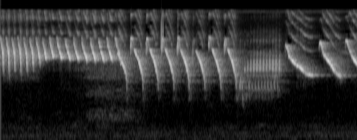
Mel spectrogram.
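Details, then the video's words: Canary song meant to set quiet canaries singing: a quick high rattling trill gives way to spaced downward-slurred whistles, a buzzy burst, then clear descending sweeps. "Suara Kenari Gacor Yang Malas Bunyi Awas Kaget Ikut Bunyi || Pancingan Kenari Agar Bunyi"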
